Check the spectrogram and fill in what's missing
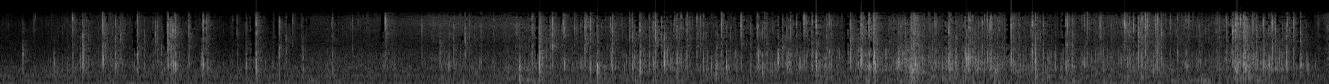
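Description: Fingertips scratch and crinkle a clear cellophane bag full of foil-wrapped candies, producing dense, bright crackling with rapid sharp snaps throughout. The crinkling grows busier and louder after about four seconds and continues steadily to the end.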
